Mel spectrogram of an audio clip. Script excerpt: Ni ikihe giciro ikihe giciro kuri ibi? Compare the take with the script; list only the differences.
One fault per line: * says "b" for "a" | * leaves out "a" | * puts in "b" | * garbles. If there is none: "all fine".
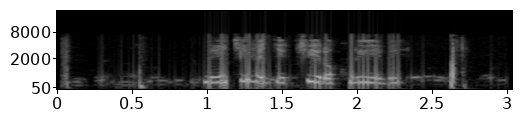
* leaves out "ikihe giciro"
